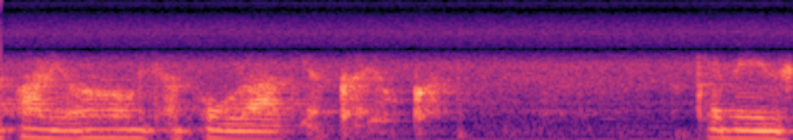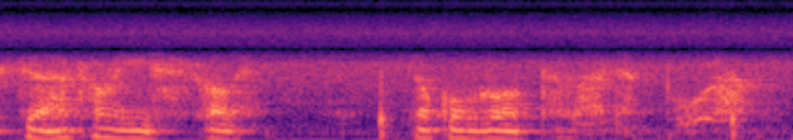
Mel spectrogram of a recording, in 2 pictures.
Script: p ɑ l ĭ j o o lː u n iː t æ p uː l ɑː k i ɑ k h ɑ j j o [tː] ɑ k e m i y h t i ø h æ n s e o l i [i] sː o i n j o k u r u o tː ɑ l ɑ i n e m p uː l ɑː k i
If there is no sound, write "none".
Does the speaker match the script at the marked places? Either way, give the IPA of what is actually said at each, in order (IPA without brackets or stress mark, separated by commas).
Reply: kː, i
